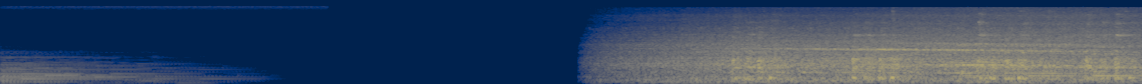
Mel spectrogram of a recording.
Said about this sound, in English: When the Gold Line train arrives at the Highland Park station between downtown LA and Pasadena, passengers get off in a rapidly gentrifying part of Los Angeles.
